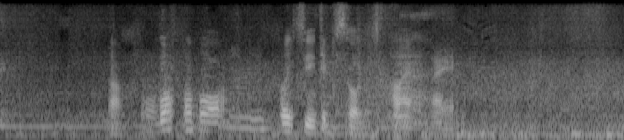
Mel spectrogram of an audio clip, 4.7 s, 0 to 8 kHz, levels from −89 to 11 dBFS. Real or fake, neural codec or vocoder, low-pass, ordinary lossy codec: fake; codec, 16 kHz in and 24 kHz out, 0.6 kbps, FireRedTTS-2 codec; 7.2 kHz; none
